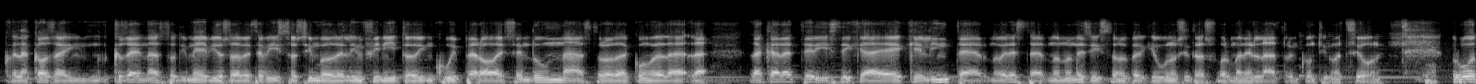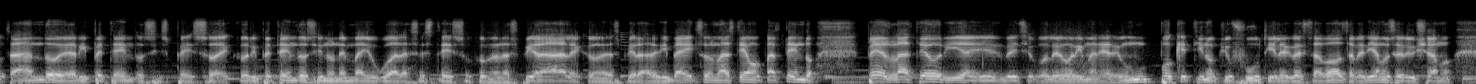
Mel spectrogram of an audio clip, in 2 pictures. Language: Italian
